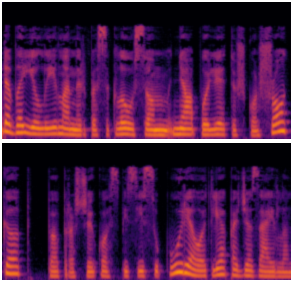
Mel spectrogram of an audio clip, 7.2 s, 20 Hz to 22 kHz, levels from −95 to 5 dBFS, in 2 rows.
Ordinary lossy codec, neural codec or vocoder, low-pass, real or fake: MP3, 48 kbps; codec, 24 kHz, 0.9 kbps, WavTokenizer, medium speech release version 1; 10.8 kHz; fake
